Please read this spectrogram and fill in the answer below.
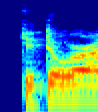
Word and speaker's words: Ghidorah: And then along those lines, so here's Red Dragon, gonna make like a, what is it, Ghidorah?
